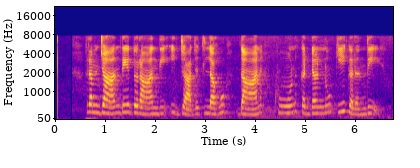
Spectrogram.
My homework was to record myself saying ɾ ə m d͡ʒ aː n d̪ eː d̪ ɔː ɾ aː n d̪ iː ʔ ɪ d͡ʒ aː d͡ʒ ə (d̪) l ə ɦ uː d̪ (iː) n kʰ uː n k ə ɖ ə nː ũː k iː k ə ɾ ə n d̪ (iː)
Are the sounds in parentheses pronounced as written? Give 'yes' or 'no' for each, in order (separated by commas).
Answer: no, no, yes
